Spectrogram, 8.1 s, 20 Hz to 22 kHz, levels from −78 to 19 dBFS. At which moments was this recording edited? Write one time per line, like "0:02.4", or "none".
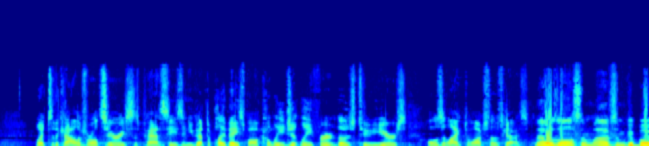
none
